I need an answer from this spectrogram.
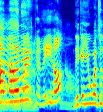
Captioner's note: speaking In Foreign Language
